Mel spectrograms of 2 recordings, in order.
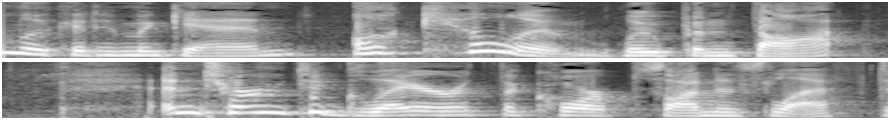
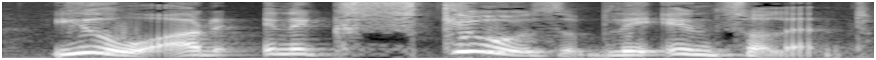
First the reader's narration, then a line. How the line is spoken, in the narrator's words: Radu spat out angrily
